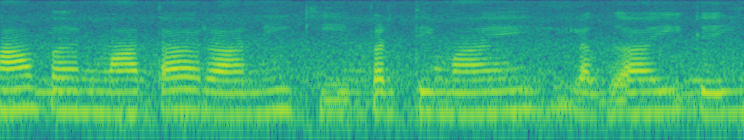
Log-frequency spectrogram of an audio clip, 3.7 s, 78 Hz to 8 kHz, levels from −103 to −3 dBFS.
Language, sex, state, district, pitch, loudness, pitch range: Hindi, female, Haryana, Charkhi Dadri, 195 Hz, -18 LUFS, 190-205 Hz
